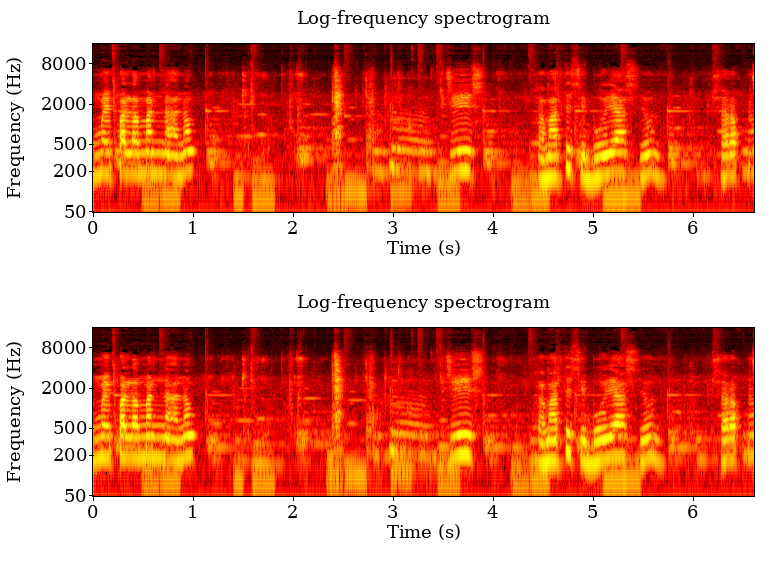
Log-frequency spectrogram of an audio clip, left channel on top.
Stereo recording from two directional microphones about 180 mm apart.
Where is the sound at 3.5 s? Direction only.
20° right (ahead or behind).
